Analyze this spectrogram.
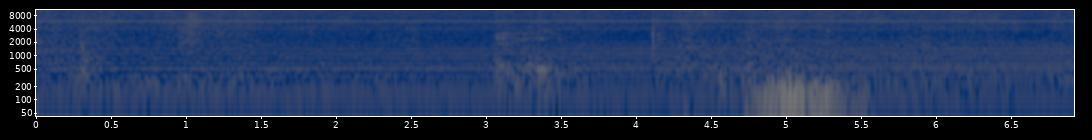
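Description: Near silence with a steady mains hum. A faint voice about three seconds in and a dull low thump about five seconds in.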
